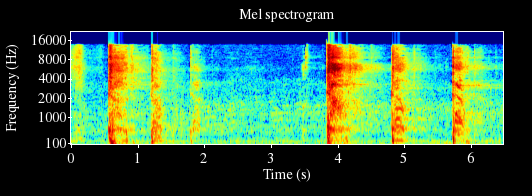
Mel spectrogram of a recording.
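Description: A man coughing in two bouts of three sharp coughs each, about a second apart.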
